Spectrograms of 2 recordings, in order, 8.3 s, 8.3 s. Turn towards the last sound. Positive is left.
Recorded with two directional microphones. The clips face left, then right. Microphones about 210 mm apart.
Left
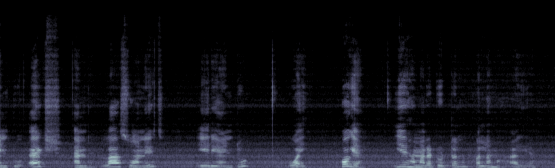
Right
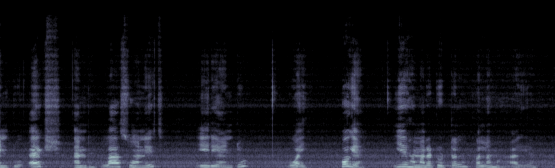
turn(degrees=-30)  # may be behind; listen again after turning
